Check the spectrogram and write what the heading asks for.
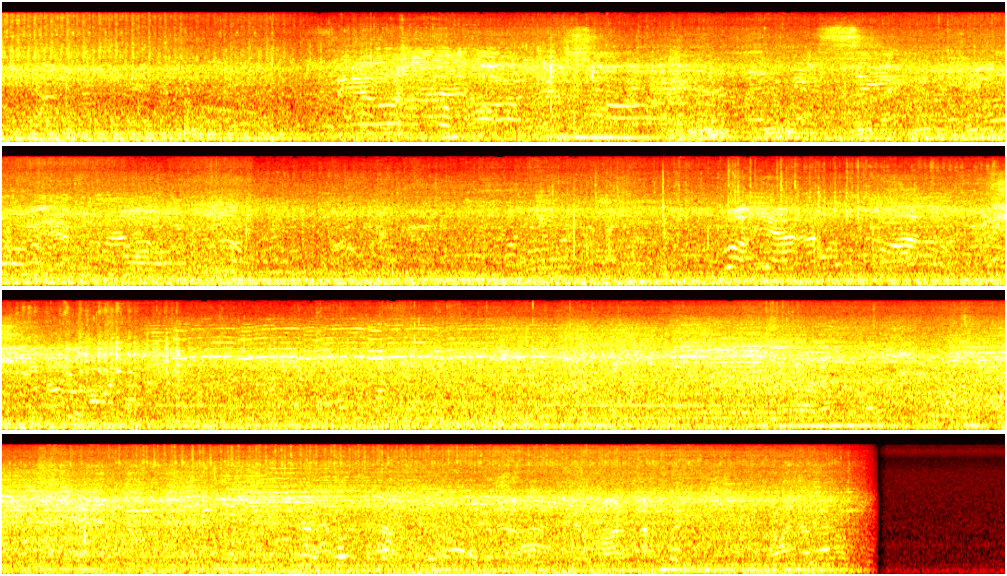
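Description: Sports car engines running at low speed as cars drive slowly past, the engine note holding steady and stepping up and down in pitch, with people talking around them.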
